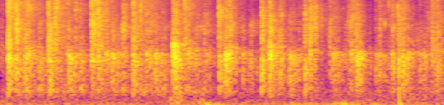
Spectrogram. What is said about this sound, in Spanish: Aleluya. Dale otro aplauso al Señor, que Dios es bueno.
